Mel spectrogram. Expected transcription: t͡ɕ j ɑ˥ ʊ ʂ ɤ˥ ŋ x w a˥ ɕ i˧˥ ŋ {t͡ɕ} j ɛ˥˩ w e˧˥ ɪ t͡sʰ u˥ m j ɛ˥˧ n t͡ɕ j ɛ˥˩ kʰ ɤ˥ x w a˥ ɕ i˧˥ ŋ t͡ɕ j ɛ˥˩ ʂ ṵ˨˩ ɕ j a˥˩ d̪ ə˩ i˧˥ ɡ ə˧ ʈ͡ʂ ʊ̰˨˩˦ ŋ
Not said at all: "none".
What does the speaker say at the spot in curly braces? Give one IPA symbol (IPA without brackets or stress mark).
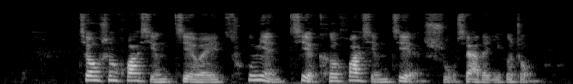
t͡ɕ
